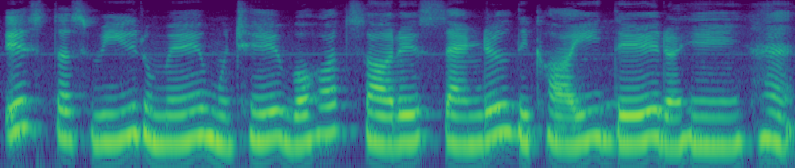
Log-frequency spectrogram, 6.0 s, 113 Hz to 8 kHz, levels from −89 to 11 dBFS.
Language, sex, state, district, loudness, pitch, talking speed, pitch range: Hindi, female, Madhya Pradesh, Katni, -15 LUFS, 230 Hz, 110 wpm, 215-245 Hz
